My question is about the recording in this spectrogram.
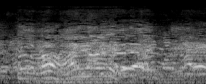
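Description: A crowd of men shouting and chattering over one another, many voices overlapping at once.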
